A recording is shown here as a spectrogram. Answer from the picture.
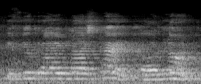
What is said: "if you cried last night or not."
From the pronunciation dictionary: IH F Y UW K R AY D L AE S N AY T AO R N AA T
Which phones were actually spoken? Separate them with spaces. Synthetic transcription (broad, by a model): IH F Y UW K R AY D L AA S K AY AO R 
